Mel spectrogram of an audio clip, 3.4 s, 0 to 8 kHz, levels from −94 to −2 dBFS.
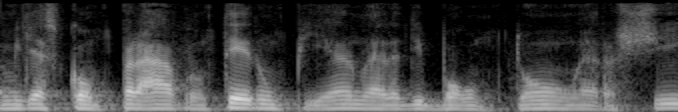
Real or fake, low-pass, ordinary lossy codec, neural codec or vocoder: real; 7.2 kHz; MP3, 48 kbps; none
